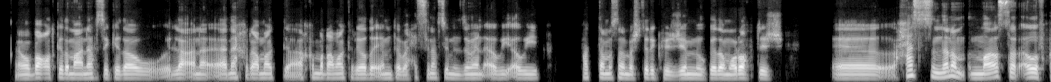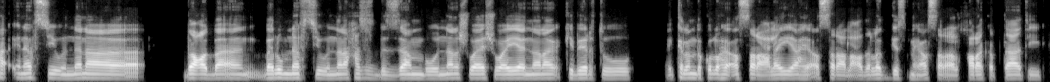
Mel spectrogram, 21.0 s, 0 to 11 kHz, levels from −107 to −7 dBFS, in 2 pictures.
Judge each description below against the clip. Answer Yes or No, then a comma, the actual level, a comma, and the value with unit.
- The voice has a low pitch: Yes, low, 115 Hz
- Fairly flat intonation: Yes, narrow, 1.6 semitones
